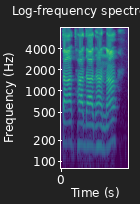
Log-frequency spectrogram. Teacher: ये त वर्ग दंत में आता है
